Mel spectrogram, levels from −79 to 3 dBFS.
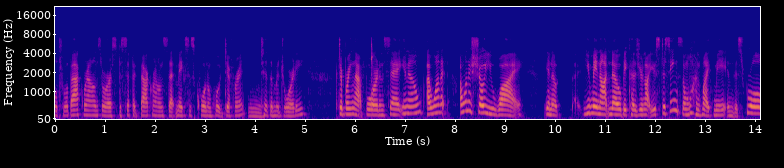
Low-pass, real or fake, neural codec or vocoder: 7.2 kHz; fake; codec, 16 kHz, 4.8 kbps, FACodec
